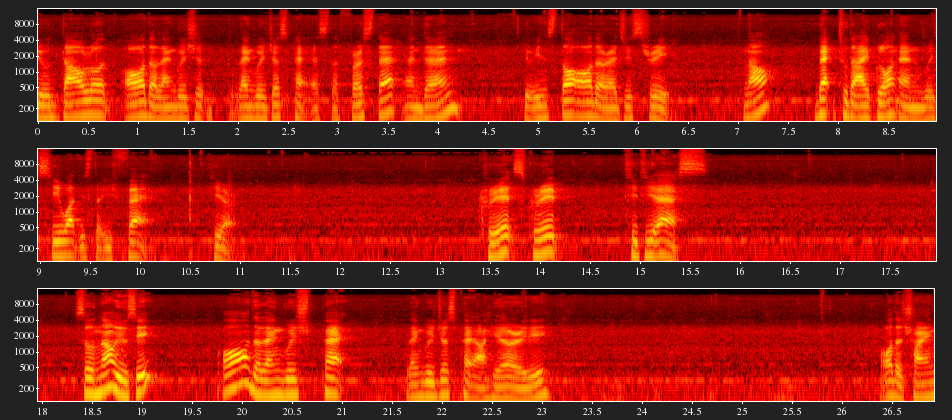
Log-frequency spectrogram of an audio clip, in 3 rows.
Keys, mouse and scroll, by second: 0.0-4.0 middle drag, 0.0 scroll up 3, 0.2 scroll down 1, 1.4 scroll, 4.0-22.7 drag, 22.8-24.0 drag, 24.0-24.4 scroll down 5, 24.4-26.9 scroll up 7.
